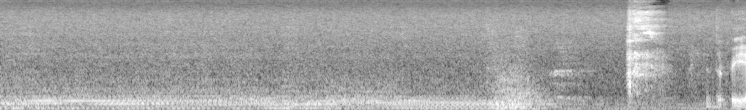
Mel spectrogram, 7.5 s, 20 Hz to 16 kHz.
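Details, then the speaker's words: 1951 Haughton AC geared traction elevator, modernized by Anderson in the 1980s (4000 lb, 150 FPM, 3 floors), heard from outside the car: steady low geared drone with rough grumbling, uneven clunks near the end; rough noisy run, cause unclear. "Oh my god, that thing is screwed up."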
